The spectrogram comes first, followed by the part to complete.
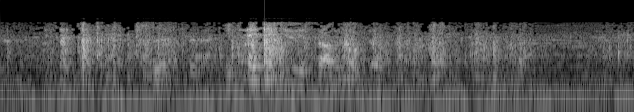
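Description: Clacking and rattling of a Benej rod hockey table in play: rods sliding and spinning, and figures knocking the puck, with sharper knocks about a second and two and a half seconds in.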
